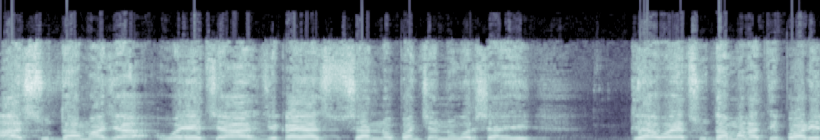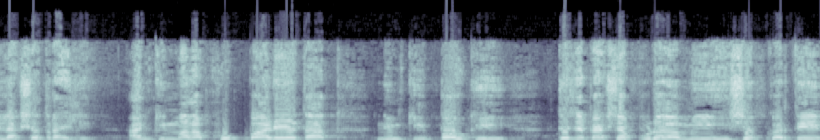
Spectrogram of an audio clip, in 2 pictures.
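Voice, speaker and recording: Monotone and flat in intonation, a man speaks with a high pitch. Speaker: local news presenter. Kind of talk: casual report to camera.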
